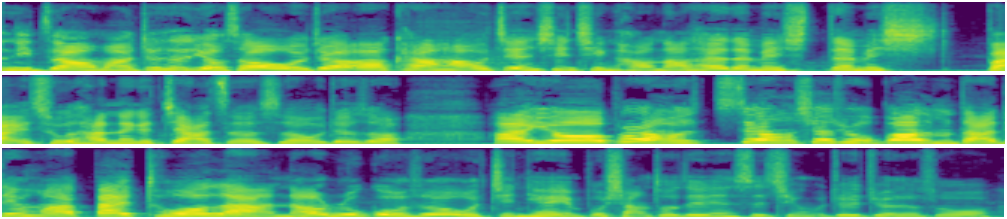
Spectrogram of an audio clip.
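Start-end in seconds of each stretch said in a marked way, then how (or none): 6.2-9.5 higher, louder sugary pleading; butter him up with a cute whine; playful coaxing plea. Retold or imitated. Coaxing the grumpy dispatcher on a good day, playful wheedling. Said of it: "微撒娇说".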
